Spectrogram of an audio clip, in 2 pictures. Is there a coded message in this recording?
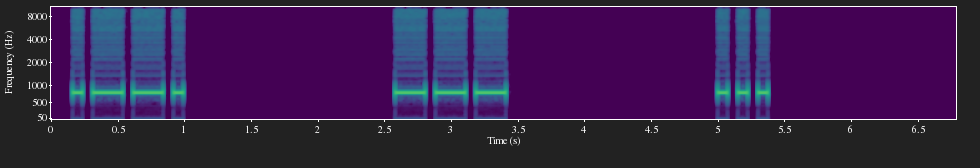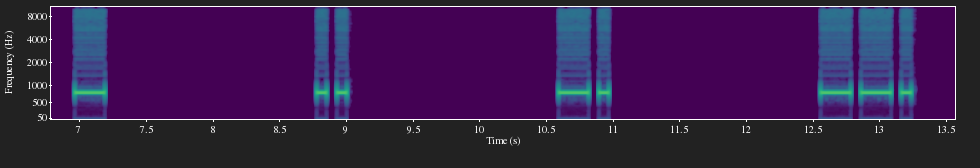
Yes: Morse code from 0.2 to 13.2 s, heard as a keyed tone, about 16 wpm, spaced as for 5 wpm, 800 Hz. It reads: POSTING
